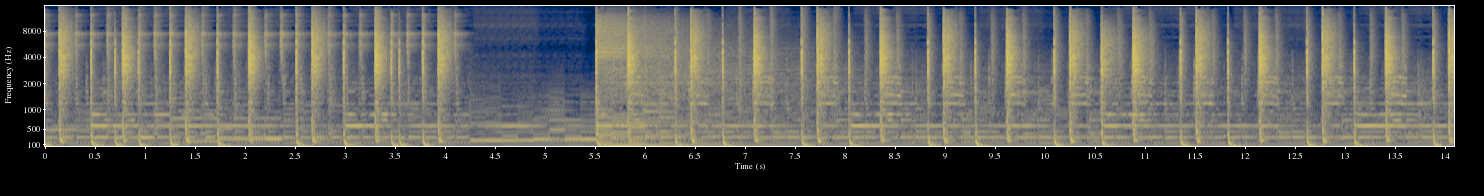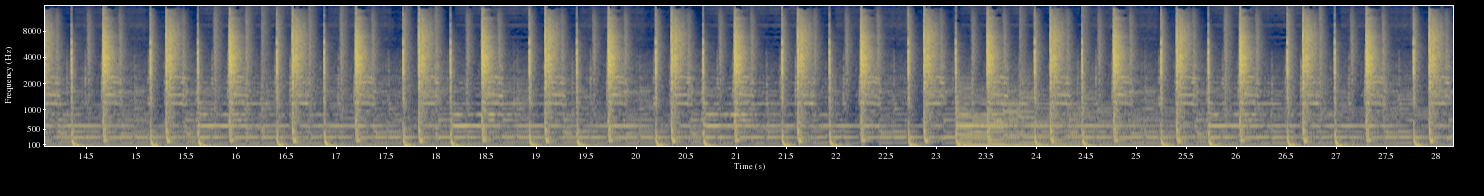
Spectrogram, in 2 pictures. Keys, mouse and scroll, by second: 6.5 click, 10.0 click, 17.7 click, 20.2-20.9 click, 24.0 click, 25.0 Return, 26.5-27.2 click.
